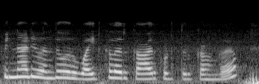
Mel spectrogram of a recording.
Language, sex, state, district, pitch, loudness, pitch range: Tamil, female, Tamil Nadu, Chennai, 265 Hz, -13 LUFS, 245-310 Hz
